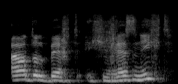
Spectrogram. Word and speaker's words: Adelbert: difficult name to pronounce the right name is adelbert that is with a dutch accent even though it's a german name which is written in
